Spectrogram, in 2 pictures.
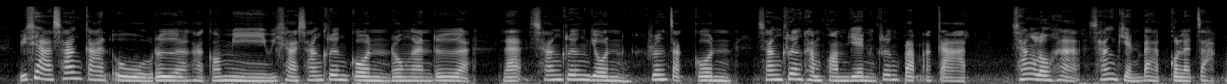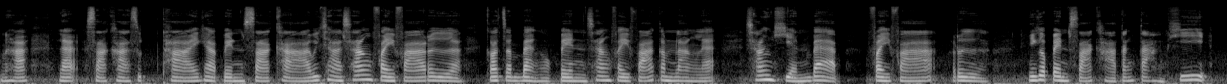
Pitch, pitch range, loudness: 175 Hz, 165-195 Hz, -21 LUFS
